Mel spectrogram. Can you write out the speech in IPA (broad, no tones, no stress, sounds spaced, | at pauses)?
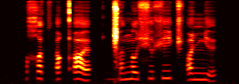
χ ʌ t͡sʼ ɛ qʼ ɛ | ɡ͡ǁ ɜ n ɔ ɕ ʊ ʃ i t͡ʃʼ ɑ ɲ ɪ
